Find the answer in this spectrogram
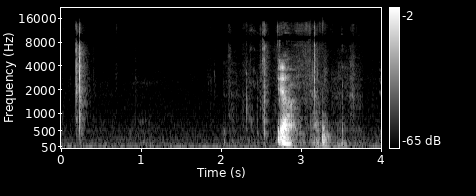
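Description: A single short click just after the start as the leather back piece is pushed into the plastic phone case.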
